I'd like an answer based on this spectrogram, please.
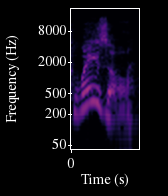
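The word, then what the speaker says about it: Wezel: weasel the van weasel she says weasel every time even when I say it right before her van Weasel oh it's Weazel oh my God is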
